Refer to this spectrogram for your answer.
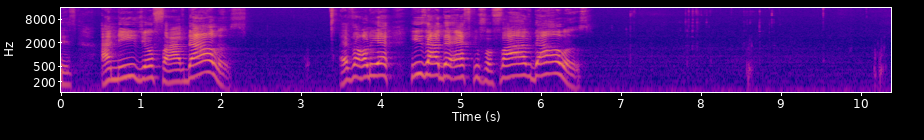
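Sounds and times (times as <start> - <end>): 
speech: 0.0 - 2.2, 3.5 - 6.6
sipping homemade lemonade: 8.5 - 8.9, 10.1 - 10.3.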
